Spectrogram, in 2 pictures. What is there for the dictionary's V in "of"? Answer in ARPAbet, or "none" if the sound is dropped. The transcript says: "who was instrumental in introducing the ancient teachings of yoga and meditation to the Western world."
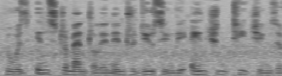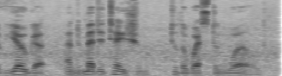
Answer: V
